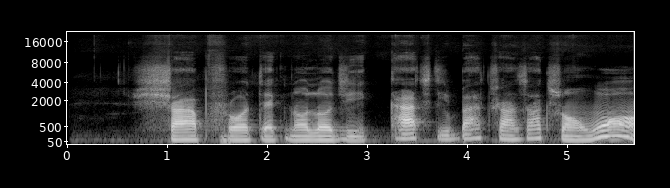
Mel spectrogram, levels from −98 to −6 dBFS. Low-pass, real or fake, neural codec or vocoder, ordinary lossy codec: none; real; none; none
